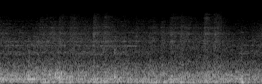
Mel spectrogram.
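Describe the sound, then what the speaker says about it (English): A train rolls steadily along the rails in The Final Station, a continuous low rumble with a faint rhythmic clatter of wheels and no voices. "Your train will soon stop."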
